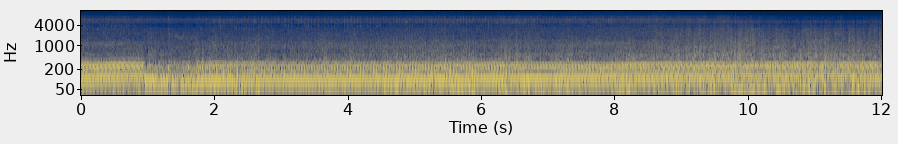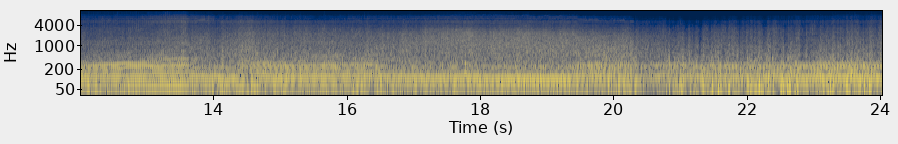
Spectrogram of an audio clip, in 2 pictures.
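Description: Harley-Davidson V-twin motorcycle engine running under the rider, its pitch climbing and falling with the throttle and dropping sharply about 14 seconds in. Wind and road noise rush over the helmet-mounted microphone.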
